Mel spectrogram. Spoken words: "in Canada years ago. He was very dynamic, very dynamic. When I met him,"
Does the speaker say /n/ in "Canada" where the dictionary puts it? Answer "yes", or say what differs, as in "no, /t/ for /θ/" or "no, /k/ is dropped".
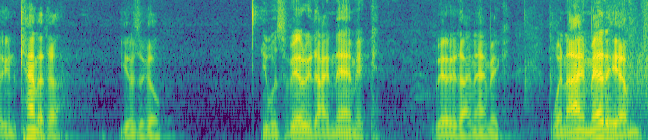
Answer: yes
